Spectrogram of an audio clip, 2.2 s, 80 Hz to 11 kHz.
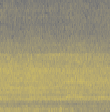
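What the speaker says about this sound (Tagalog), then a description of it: "Tindi ng big bike." A big-bike motorcycle of roughly 1000cc passes on a road in Cavite, its engine a loud, steady drone with a slight rise, mixed with road and wind noise and a few clattering knocks.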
